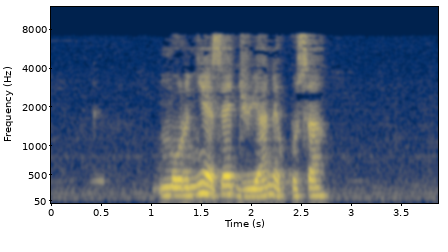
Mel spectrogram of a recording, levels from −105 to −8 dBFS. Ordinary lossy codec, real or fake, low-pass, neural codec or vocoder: MP3, 48 kbps; real; 7.2 kHz; none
